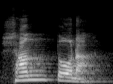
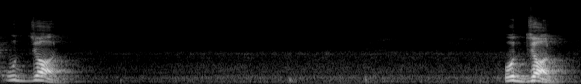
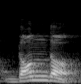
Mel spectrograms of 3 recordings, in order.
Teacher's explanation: যুক্ত ব্যঞ্জনের সাথে ব ফলা যুক্ত হলে কি হবে, বয়ের উচ্চারণটা বিলুপ্ত হবে, লোপ পাবে, অর্থাৎ বয়ের উচ্চারণটা হবে না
